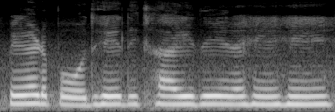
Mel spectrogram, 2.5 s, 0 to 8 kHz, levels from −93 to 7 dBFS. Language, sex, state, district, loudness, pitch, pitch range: Hindi, female, Madhya Pradesh, Bhopal, -12 LUFS, 215 Hz, 210-220 Hz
